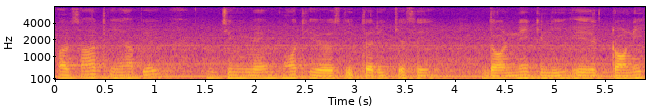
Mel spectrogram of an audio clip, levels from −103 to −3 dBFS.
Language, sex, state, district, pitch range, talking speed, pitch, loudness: Hindi, male, Chhattisgarh, Raipur, 110-125 Hz, 175 wpm, 120 Hz, -19 LUFS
